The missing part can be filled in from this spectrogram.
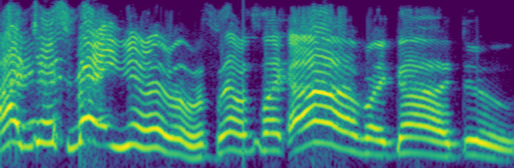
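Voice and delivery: high-pitched, impassioned yelling. Telling how you reacted to a stranger you had just met, yelling. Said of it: "I'm sorry to yell".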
